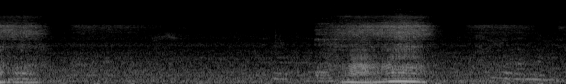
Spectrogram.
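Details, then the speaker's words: Simulated snoring in a comedy skit: two loud, rattling snores on slow inhalations over faint room noise. "Can't you hear that thing that is snoring in the house? Snoring."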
